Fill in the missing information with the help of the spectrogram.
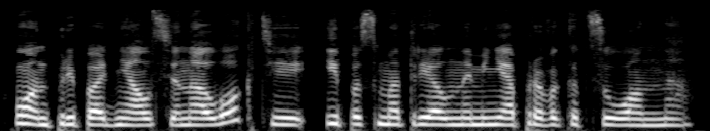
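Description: A woman narrating a first-person fantasy audiobook in an expressive, lively storytelling manner. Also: medium pitch, brisk, smooth, no room sound, studio quality.

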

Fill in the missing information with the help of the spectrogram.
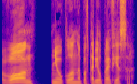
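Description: A man narrating a satirical story with expressive, lively storytelling. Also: on the low side, normal speed, no room sound, clean studio sound. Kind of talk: audiobook reading of a satirical story.

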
